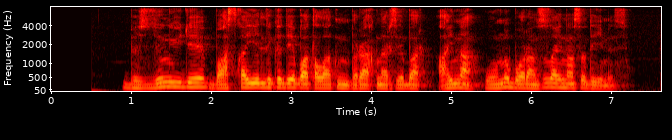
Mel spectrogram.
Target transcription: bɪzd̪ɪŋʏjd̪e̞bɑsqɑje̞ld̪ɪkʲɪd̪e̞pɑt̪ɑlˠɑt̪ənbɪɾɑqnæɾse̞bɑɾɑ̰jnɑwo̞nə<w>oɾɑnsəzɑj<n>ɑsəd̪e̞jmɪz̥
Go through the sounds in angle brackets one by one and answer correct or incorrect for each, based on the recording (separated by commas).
incorrect, correct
